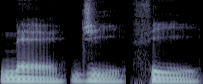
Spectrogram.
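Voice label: "nejithi", concatenated syllables; Affixing experiment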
